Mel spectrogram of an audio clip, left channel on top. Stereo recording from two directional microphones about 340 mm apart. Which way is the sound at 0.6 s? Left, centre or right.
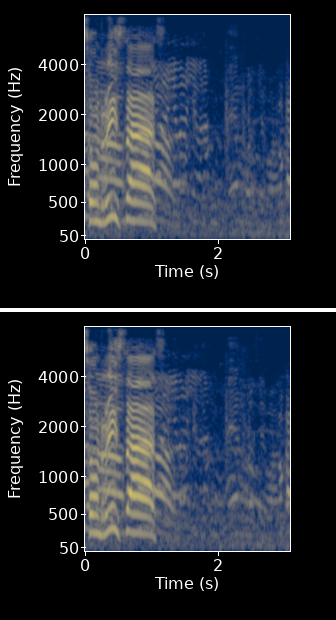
Centre.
